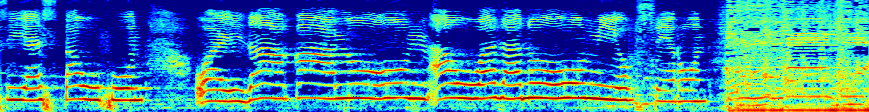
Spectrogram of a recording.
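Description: A young girl reciting the Quran in a melodic chant, in long held phrases with short breaths between them. About seven seconds in it cuts to background music with a steady bass.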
